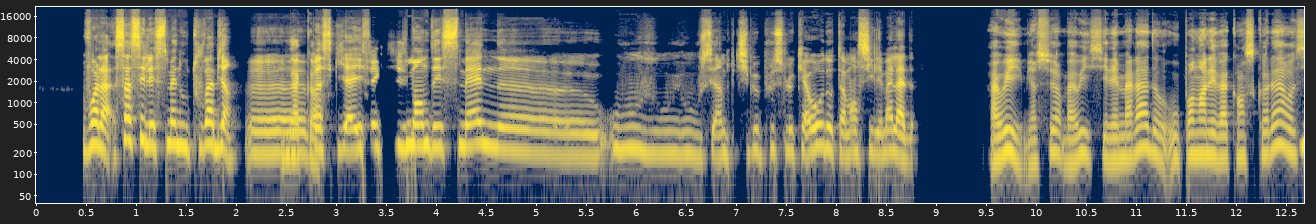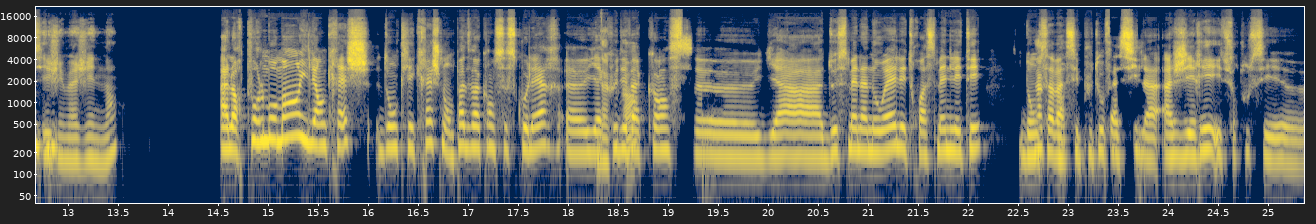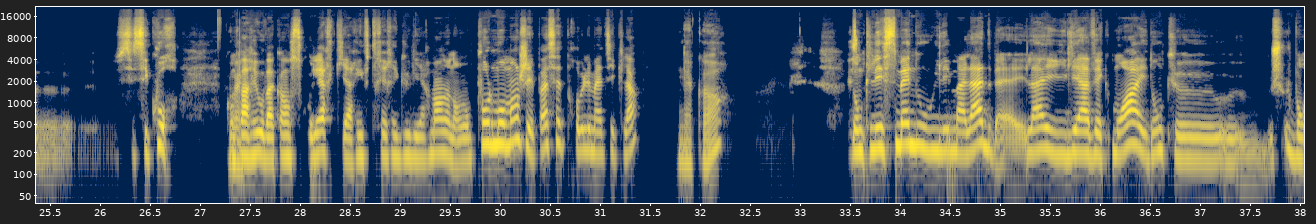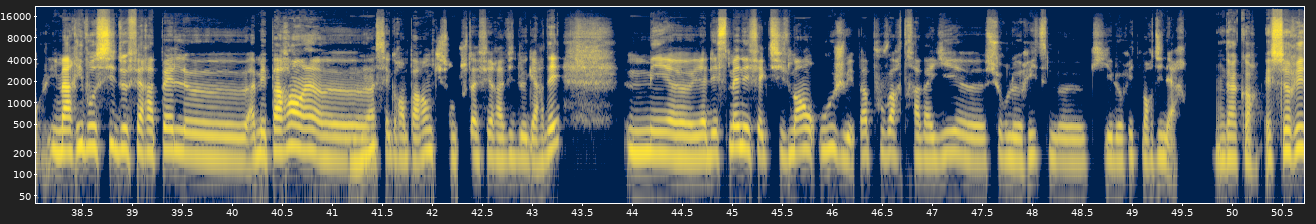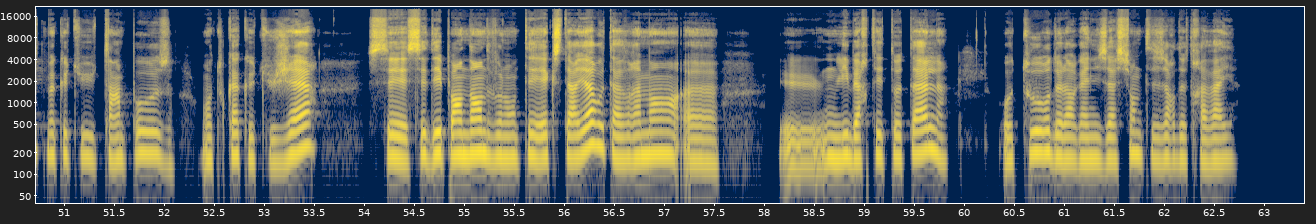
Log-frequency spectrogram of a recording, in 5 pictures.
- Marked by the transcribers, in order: drawn out: "heu"; tapping
- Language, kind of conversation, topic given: French, podcast, Comment trouves-tu l’équilibre entre ta vie professionnelle et ta vie personnelle ?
